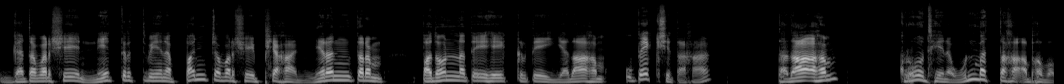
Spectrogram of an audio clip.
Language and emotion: Sanskrit, angry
